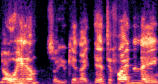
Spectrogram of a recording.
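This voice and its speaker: A man speaks at a moderate pace, his intonation lively. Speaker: software company host. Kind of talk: company video chat.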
